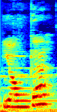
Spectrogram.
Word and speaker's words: Junger: It's called A Death in Belmont by Sebastian Junger. I think that's how you pronounce it. You usually don't pronounce the J.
